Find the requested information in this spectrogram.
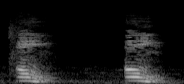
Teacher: Sanki böyle N ile M arası bir telaffuz vereceksiniz.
